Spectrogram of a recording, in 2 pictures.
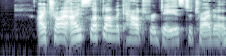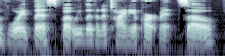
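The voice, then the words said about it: Congested, sickly-sounding voice. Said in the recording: “coming down with whatever cold my husband has ... my voice sounds painful to listen to ... you started that like so sickly ... I'm like so congested”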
